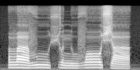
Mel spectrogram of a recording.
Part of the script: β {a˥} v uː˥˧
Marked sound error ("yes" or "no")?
yes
